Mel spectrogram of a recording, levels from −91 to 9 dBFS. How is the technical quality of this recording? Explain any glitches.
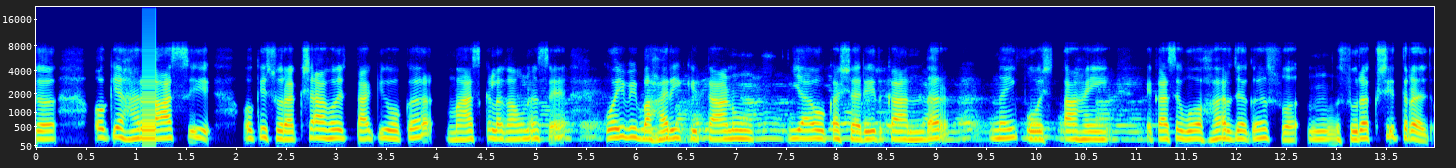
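Two faults stand out: a brief buzz early on and a long stretch of repeating echo.

At 1.06 to 1.19 s, a steady 100 Hz buzz replaces the audio. This is a system hang loop: the hardware replayed one 10 ms buffer 13 times, losing roughly 150 ms.

From 4.62 to 11.53 s, the speech returns about 300 ms later, thin and ringing, at about 13 dB below the voice. This is feedback echo between two devices, as one device replays another's microphone.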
